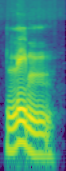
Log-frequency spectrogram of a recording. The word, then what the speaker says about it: limb: We shouldn't pronounce it, guys. Next one is limb, LIMB, not limb.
